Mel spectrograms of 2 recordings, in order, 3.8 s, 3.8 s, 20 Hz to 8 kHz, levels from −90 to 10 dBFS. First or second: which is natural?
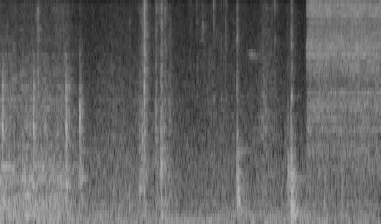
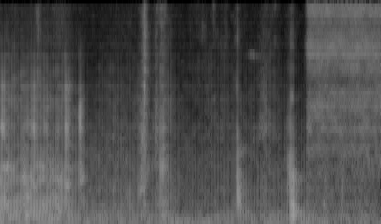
first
